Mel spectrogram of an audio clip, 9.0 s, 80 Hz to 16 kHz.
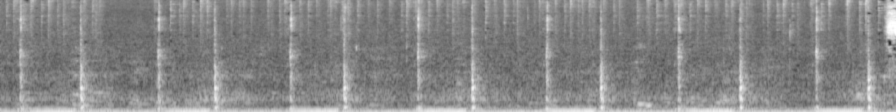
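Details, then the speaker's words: Biasi M90E 28S gas boiler switching on and off: steady low hum with a sharp tick about every second as the fan cuts in and out; relay stuck on the ignition PCB. "basically what's happening the relay stuck on a PCB and starting a fan and stopping it and just repeating that process over and over on this particular boiler"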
